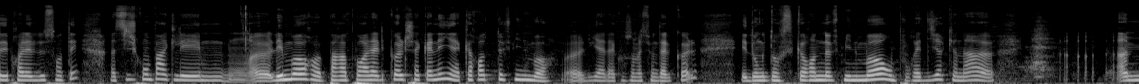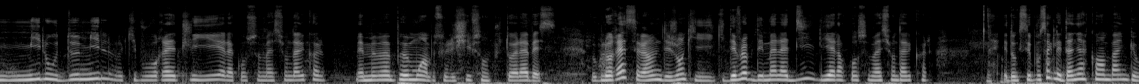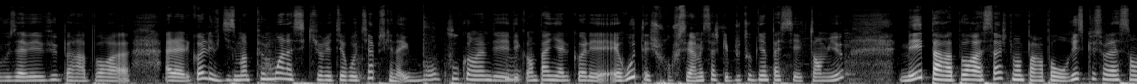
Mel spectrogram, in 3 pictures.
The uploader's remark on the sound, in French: Retrouvez un nouvel épisode enregistré dans les locaux du bar associatif étudiant "Phi Sciences" situé sur le campus de Vandoeuvre les Nancy.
